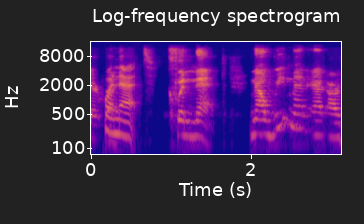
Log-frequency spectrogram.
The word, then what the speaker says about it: Quinet: i want to make sure i say it quinette now we met at our good friend george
